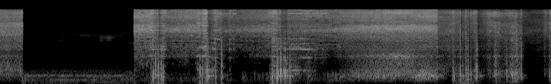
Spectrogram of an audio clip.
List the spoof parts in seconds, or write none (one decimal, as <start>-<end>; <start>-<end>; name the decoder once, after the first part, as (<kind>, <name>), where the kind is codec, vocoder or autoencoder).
0.0-1.4 (autoencoder, DAC-VAE); 3.4-5.5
